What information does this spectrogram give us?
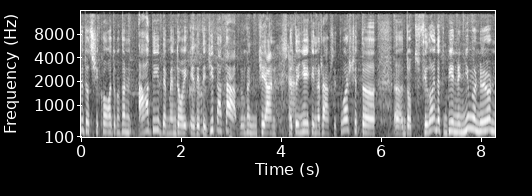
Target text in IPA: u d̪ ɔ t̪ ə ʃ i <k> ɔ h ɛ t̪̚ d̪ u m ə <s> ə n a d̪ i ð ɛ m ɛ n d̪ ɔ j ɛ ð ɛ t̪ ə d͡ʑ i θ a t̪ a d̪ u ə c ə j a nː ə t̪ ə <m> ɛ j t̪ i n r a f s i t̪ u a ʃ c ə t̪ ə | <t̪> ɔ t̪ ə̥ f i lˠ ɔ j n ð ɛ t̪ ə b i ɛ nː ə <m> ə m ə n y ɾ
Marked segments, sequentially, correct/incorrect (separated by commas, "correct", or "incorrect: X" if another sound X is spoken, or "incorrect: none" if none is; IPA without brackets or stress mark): correct, incorrect: θ, incorrect: ɲ, incorrect: d̪, incorrect: ɲ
